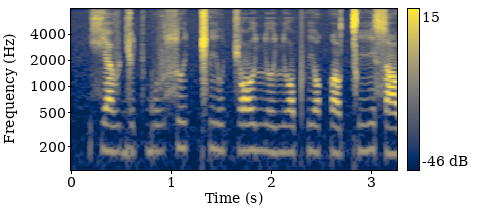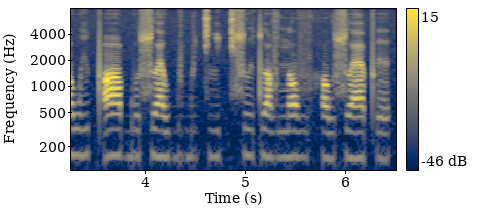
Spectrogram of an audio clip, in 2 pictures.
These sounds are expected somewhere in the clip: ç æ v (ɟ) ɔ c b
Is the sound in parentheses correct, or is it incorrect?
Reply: correct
